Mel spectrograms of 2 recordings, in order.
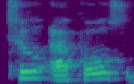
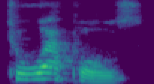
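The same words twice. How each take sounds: First: Said in the usual way. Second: "two apples" linked as "two-wapples"; "two apples" run together with a w glide; linking w. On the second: Shown as a demonstration. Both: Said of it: "linking word".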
